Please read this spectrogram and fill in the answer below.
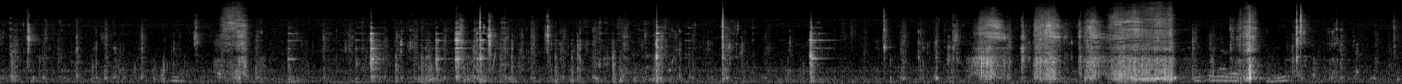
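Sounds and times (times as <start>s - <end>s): utensils clinking against dishes: 2.9s - 7.4s, 8.1s - 8.5s.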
